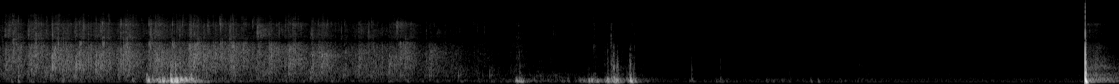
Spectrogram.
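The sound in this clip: Audience applause welcoming guests at a church gathering, a brisk patter of clapping that fades out after about four seconds, followed by near silence with a few soft knocks and one sharp click at the end.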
